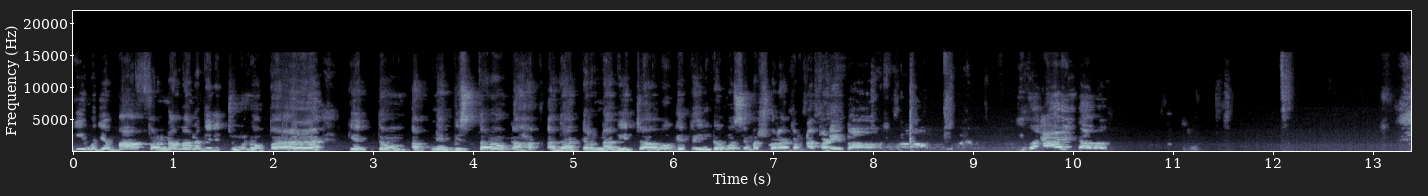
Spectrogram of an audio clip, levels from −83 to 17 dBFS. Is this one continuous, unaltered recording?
yes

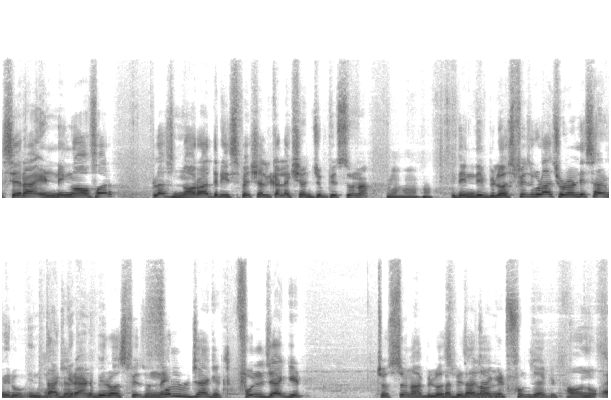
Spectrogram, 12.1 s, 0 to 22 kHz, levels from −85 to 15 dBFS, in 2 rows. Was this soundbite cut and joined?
no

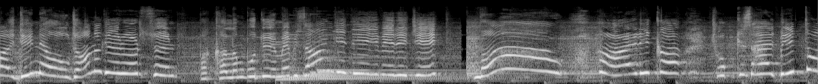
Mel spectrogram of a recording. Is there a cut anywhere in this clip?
yes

